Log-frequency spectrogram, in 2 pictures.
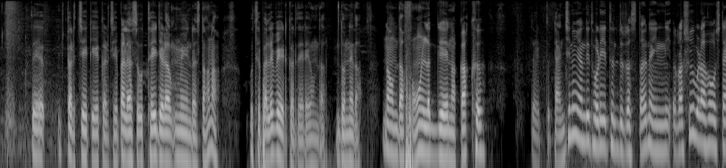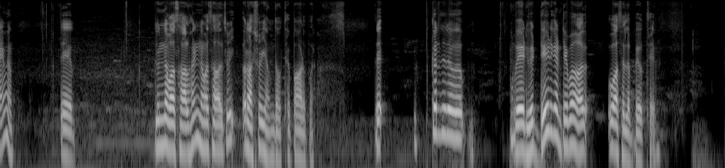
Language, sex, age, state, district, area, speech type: Dogri, male, 18-30, Jammu and Kashmir, Jammu, urban, spontaneous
